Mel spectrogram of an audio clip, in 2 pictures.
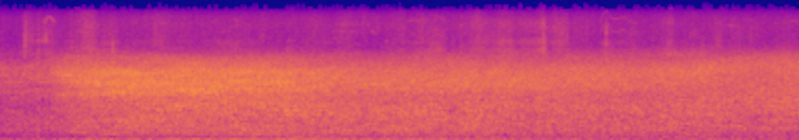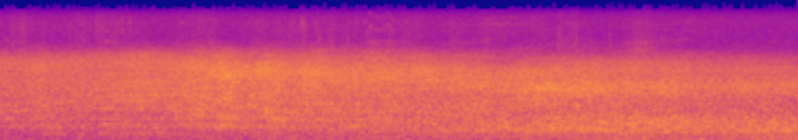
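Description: Engine of a restored liaison and transport aircraft, a loud steady droning roar that holds almost unchanged for the whole stretch.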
